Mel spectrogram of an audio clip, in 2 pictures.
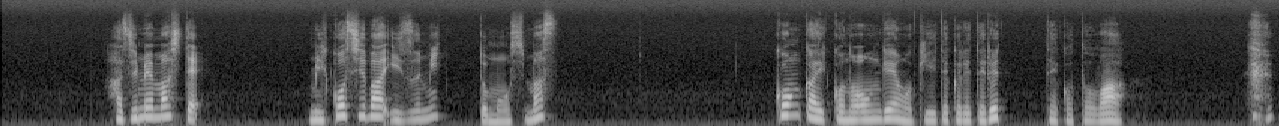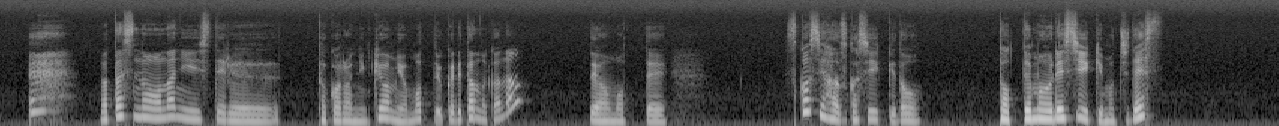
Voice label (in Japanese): オナニー実演 カウント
